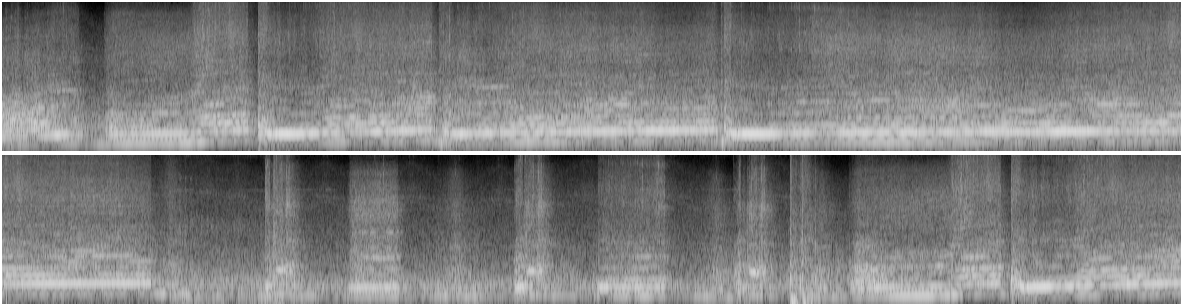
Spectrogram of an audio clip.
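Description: A race car engine revs hard, its pitch climbing and dropping with each gear shift.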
